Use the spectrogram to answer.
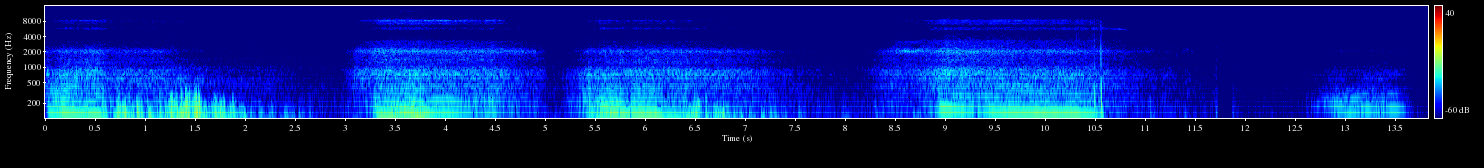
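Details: Self-recorded snoring of a person asleep: low, rattling snores on each breath in, about five, separated by quiet gaps.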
